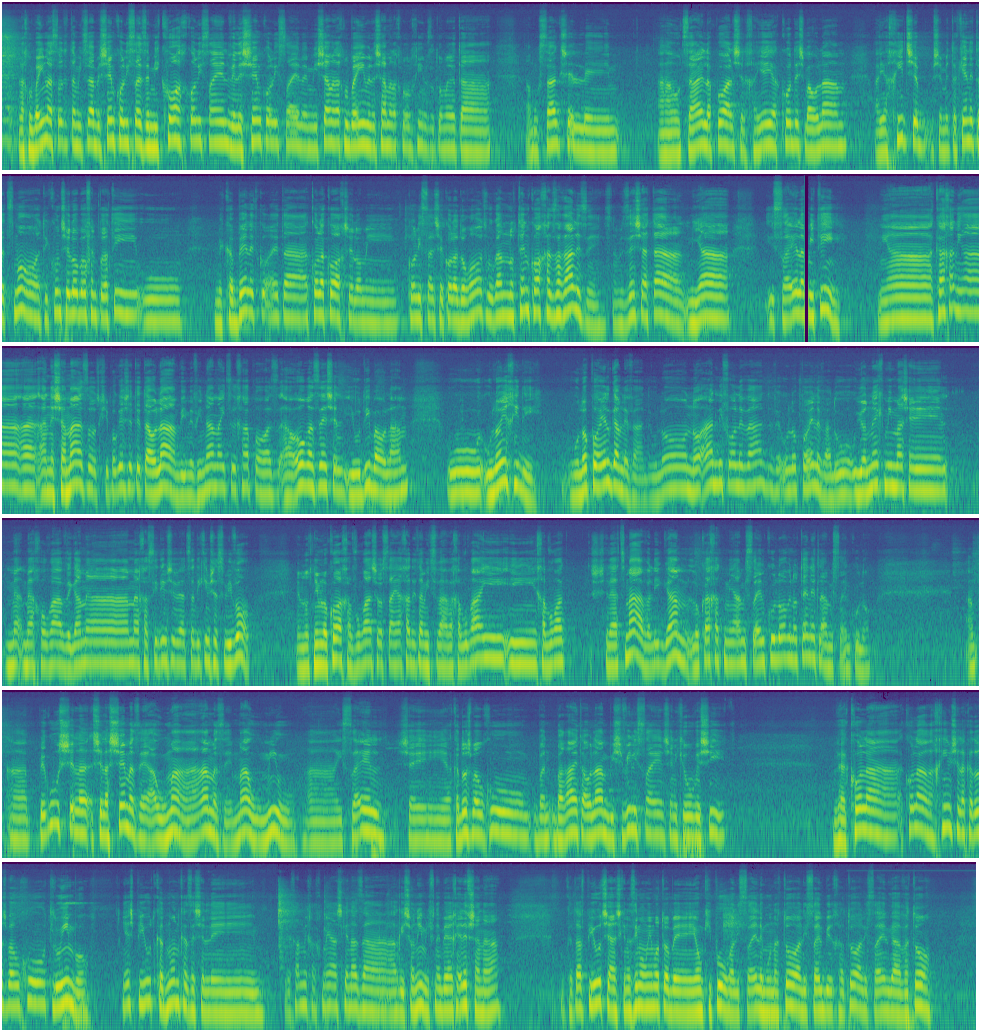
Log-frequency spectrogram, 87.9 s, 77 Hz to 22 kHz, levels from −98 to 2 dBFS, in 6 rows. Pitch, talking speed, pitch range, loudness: 170 Hz, 135 wpm, 150-190 Hz, -14 LUFS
